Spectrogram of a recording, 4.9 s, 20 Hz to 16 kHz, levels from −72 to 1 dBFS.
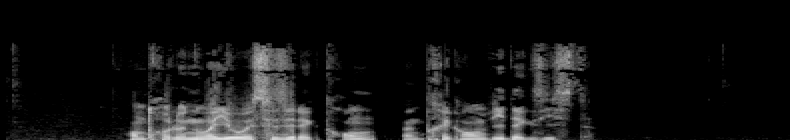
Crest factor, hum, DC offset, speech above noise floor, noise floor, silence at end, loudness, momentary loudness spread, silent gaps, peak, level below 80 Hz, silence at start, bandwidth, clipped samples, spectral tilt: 16 dB; none; under 0.1%; 52 dB; -68 dBFS; 1.35 s; -16 LUFS; 13 LU; none; -2 dBFS; -34 dBFS; 0.8 s; 11.5 kHz; under 0.1%; -5 dB/octave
